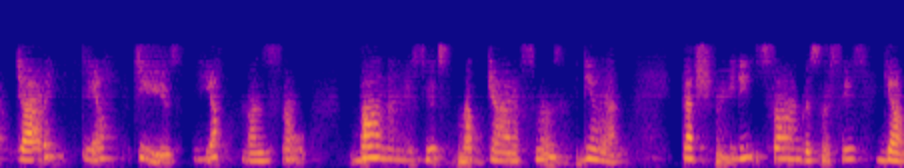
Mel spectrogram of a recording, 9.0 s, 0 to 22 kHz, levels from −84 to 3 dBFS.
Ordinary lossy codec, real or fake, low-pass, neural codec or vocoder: none; fake; 7.2 kHz; codec, 44.1 kHz, 0.9 kbps, DAC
